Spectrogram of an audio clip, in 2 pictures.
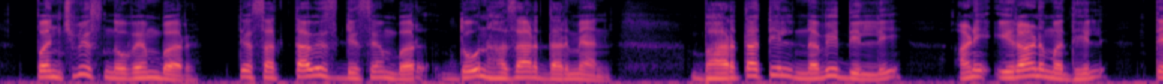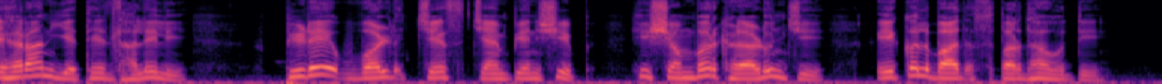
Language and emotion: Marathi, neutral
